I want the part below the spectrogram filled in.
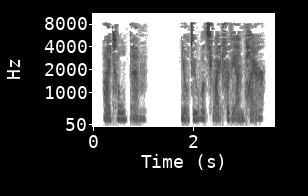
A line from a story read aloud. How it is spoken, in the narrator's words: he says, his voice husky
